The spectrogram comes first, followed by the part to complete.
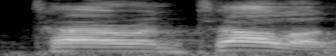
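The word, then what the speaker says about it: tarantella: saying it right called tarantala now I know I'm saying that right for those who might be alarmed don't worry it's not saying tarantula if anyone in here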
